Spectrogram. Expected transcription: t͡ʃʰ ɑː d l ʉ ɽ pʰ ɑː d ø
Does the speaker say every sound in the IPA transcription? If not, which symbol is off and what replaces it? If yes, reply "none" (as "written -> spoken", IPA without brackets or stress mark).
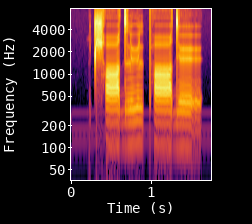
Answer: ɽ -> l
